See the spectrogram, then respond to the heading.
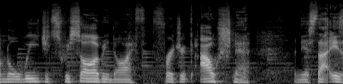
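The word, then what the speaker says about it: Aursnes: So moving into midfield, we picked up our Norwegian Swiss Army knife, Fredrik Auschner.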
